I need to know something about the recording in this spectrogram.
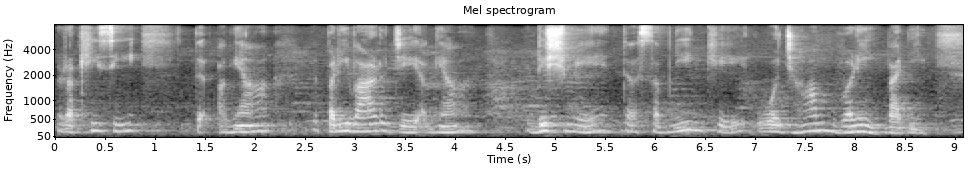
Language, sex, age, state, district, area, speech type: Sindhi, female, 45-60, Maharashtra, Mumbai Suburban, urban, spontaneous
